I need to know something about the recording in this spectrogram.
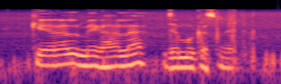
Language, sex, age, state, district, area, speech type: Urdu, male, 18-30, Bihar, Supaul, rural, spontaneous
